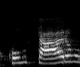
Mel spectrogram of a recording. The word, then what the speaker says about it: contaram: Ó, é isso aqui, o nasal é o som que sai pelo nariz, tá? Então, vai ser exatamente nessa finalização aqui, ó, do AM no final aqui e do AOTIL aqui no cantarão, tá?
